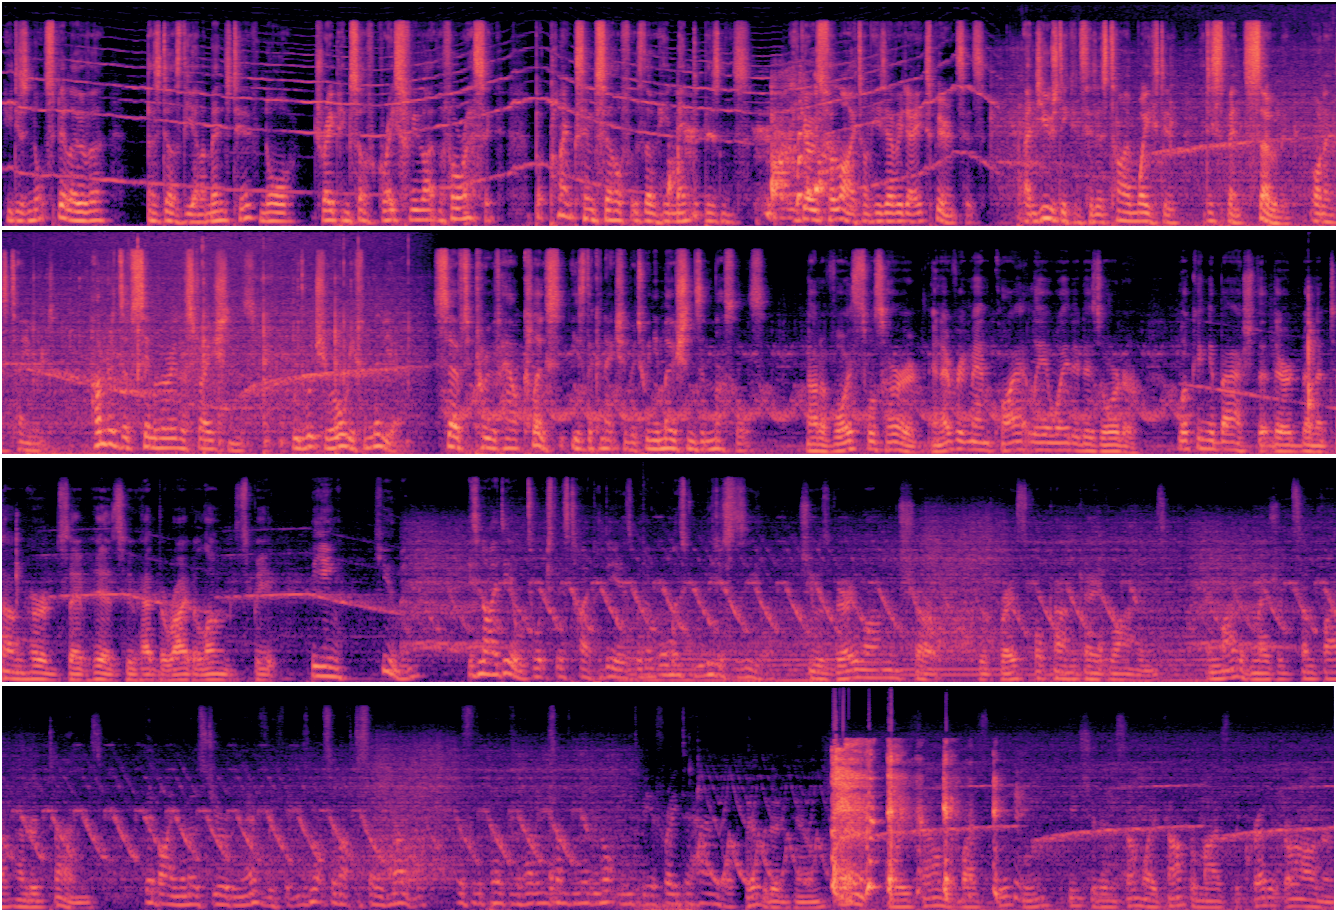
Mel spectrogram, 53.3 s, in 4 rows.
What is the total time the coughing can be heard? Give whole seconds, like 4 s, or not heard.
4 s.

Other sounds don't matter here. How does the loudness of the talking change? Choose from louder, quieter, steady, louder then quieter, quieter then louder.
quieter.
